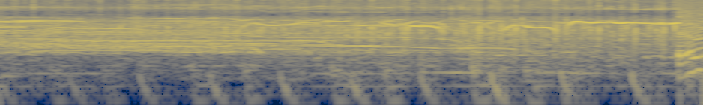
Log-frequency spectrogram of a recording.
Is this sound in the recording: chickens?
no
